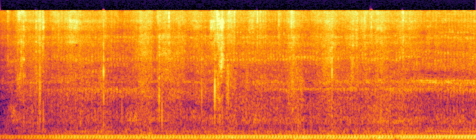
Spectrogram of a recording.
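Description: An engine running with a steady low drone that grows louder over the first second and then holds. Faint crunching of footsteps in deep snow sounds over it.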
